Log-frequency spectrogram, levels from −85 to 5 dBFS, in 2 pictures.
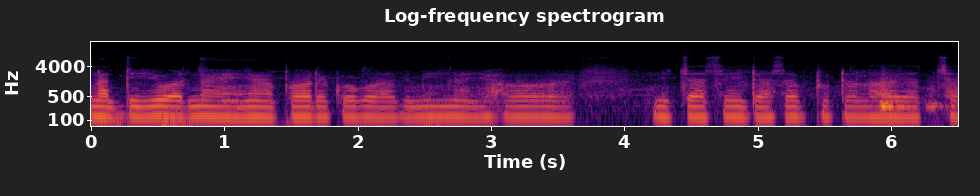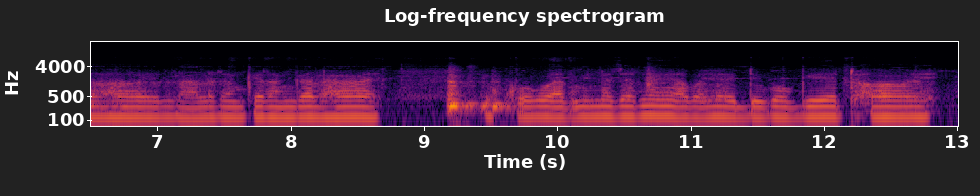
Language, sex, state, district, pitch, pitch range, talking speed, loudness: Maithili, male, Bihar, Samastipur, 130 Hz, 125-130 Hz, 150 wpm, -35 LUFS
